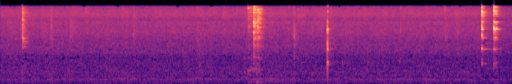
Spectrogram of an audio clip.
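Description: Eating utensils clinking against a dinner plate: a light clink about a third of a second in, a small cluster a little before the middle, a brief ringing clink about five seconds in, and two quick, louder clinks near the end, over a steady low room hum.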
